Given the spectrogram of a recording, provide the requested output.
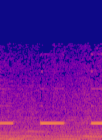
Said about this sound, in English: Do you hear A, the sound of a truck backing up? B, the sound of a truck backing into your car? C, the sound of a cement truck backing up to pour the foundation for your new garage?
